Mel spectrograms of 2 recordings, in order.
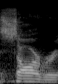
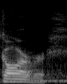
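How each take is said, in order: First: The name is said without a k sound. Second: The name is said with a k sound. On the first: The speaker calls it wrong. "I actually mispronounced his name. I said Sarver" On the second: The speaker calls it right. "It's Scarver"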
